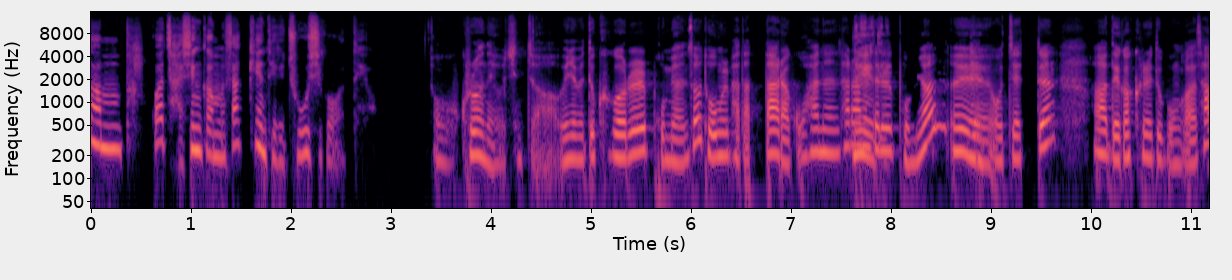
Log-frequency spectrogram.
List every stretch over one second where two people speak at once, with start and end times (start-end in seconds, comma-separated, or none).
none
